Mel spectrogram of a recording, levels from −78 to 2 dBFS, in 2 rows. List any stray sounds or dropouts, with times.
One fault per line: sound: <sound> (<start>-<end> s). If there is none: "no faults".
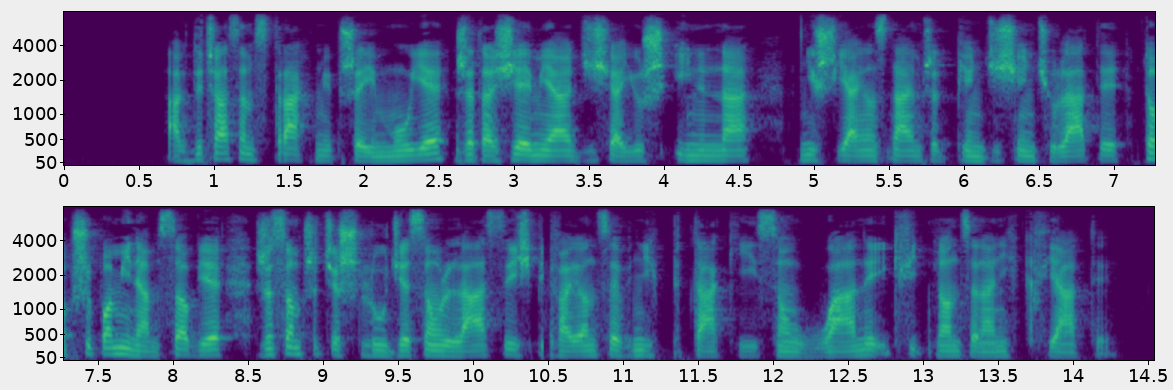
sound: dropout (10.5-10.5 s)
